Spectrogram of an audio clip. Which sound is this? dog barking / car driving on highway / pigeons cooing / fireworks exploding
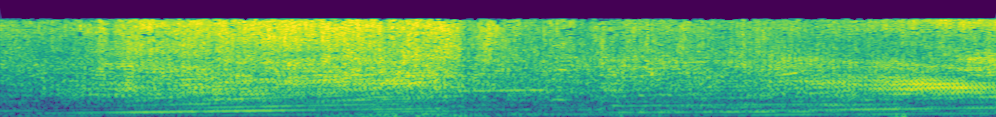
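car driving on highway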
